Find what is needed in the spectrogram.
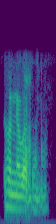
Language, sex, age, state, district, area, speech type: Odia, male, 45-60, Odisha, Nuapada, urban, conversation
